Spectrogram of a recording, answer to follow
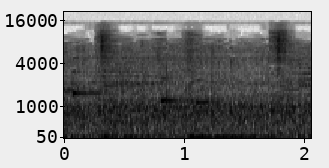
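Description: Low, steady rumble of a car driving on a freeway, with faint music under it.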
